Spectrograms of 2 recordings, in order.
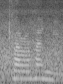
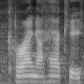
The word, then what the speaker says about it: Karangahake: And can you pronounce the gorge which is nearby? Karangahake gorge. Karangahake. Kakaranga. Oh, I'm not. Karangahake.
